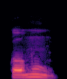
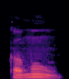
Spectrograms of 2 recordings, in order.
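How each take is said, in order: Both takes have the same delivery.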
